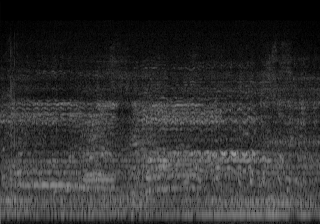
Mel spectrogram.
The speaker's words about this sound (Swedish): Här åks det buss.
